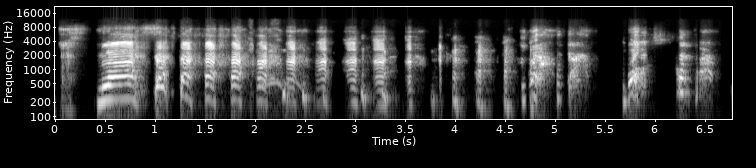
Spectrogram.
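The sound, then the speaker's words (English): A man coughs in a long, rapid series of harsh bursts, starting with a strained voiced hack and continuing as choppy, sputtering coughs that sound almost like laughter. “made him cough.”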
